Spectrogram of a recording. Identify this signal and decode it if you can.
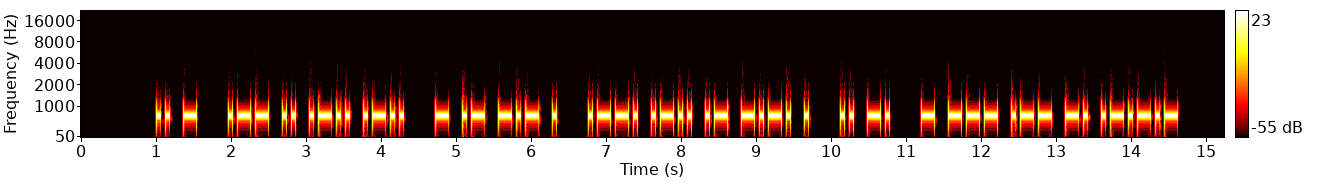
Morse code, heard as a keyed tone, about 20 wpm, 700 Hz. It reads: IT WILL TAKE PLACE IN TOWN.
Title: Sentences from Top 1000 Words - Review Part 2 - 20wpm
